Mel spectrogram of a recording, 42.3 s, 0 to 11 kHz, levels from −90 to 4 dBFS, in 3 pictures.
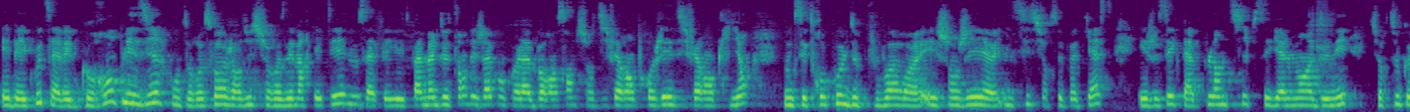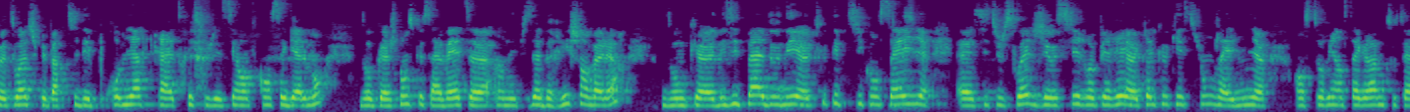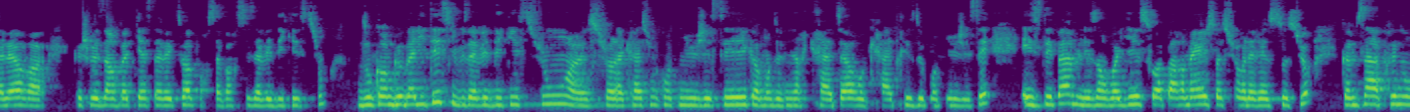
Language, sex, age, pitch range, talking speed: French, female, 20-39, 205-235 Hz, 230 wpm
